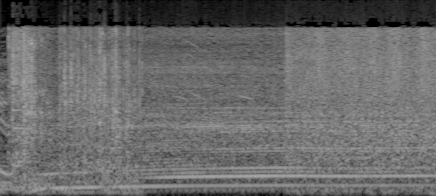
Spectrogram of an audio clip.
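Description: Motorboat engine revving up as the throttle lever is pushed forward, then running at a steady pitch as the boat gets under way.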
